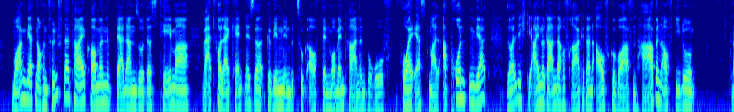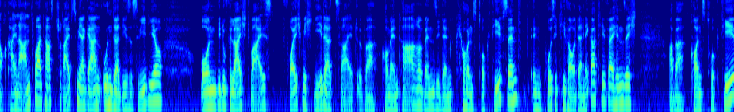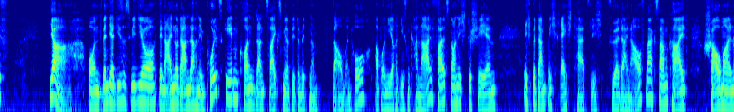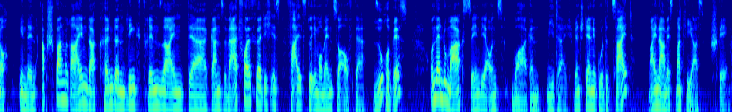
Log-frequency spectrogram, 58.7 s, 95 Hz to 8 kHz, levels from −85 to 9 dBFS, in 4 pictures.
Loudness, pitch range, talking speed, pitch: -42 LUFS, 100-130 Hz, 160 wpm, 115 Hz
